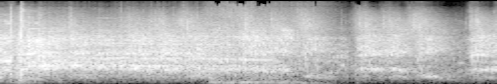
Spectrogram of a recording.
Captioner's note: audience chanting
